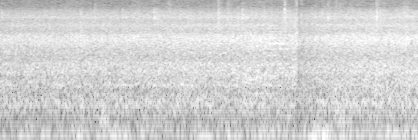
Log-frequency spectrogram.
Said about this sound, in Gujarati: જો વરસાદ કેવો પડે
